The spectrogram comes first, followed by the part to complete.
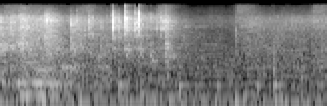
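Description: A brief run of quick mechanical clicks about a second in, over other background sound.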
